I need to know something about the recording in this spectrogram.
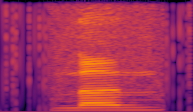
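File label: "nen", Chinese, first tone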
